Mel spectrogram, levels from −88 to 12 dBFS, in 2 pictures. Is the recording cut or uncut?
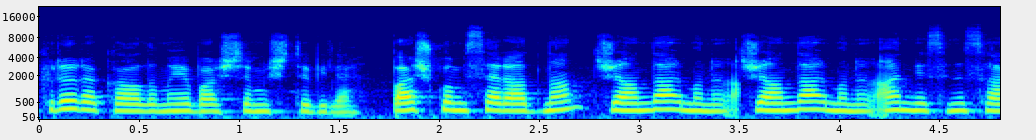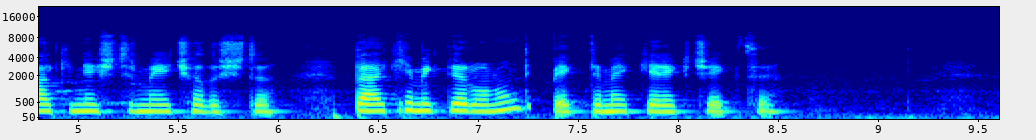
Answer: cut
